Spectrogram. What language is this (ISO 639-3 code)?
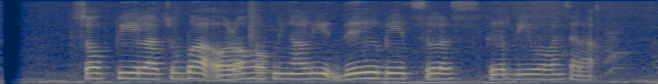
sun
